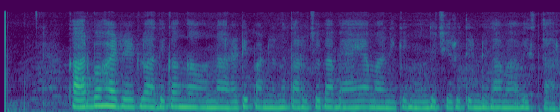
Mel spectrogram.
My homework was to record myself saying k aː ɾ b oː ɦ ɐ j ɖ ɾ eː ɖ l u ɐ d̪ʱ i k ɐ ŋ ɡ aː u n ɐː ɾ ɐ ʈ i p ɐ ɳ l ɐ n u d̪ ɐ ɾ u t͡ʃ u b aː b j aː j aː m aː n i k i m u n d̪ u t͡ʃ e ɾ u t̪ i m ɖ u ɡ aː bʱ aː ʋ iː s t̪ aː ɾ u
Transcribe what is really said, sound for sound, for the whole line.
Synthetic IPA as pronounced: k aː ɾ b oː ɦ ɐ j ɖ ɾ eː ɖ l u ɐ d̪ʱ i k ɐ ŋ ɡ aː u nː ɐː ɾ ɐ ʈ i p ɐ ɳ l ɐ n u t̪ ɐ ɾ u t͡ʃ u ɡ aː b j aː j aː m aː n i k i m u n d̪ u t͡ʃ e ɾ u t̪ i ɳ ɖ u ɡ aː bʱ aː ʋ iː s t̪ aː ɾ u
